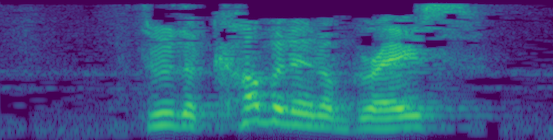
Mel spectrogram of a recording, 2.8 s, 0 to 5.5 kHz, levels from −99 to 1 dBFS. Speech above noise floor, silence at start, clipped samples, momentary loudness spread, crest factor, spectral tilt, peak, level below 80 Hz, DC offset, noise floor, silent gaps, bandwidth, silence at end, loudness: 37 dB; 0.7 s; under 0.1%; 14 LU; 18 dB; -5 dB/octave; -12 dBFS; -84 dBFS; under 0.1%; -64 dBFS; none; 5.4 kHz; 0.4 s; -27 LUFS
